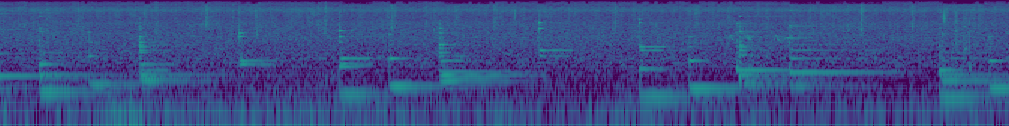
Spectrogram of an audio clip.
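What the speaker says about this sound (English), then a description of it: "Rain was never like this in the city." Rain falls in a farm video game, a soft steady hiss sitting beneath a plinking, bell-like melodic music track that carries on throughout.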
